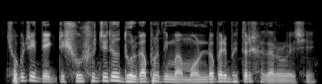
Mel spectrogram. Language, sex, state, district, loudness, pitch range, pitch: Bengali, male, West Bengal, Cooch Behar, -17 LUFS, 110-145 Hz, 135 Hz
